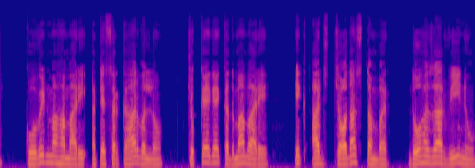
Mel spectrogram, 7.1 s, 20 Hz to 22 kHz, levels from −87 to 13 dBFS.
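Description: From the start, the speech has treble that sounds bright but false. S sounds are gritty and metallic, and nothing reaches above 14.9 kHz. This is likely HE-AAC compression at a low bitrate, around 20 kbps, rebuilding the top octave from copied lower bands rather than simply dulling it.

From 4.49 to 4.55 s, just after "ਚੁੱਕੇ ਗਏ ਕਦਮਾਂ ਬਾਰੇ" and before "ਅੱਜ ਚੌਂਦਾ", pre-echo adds a short hiss about 59 ms long ahead of the next attack, which sounds softened. The codec's noise leaked backward within its block. Unlike a click or dropout, it comes just before the attack.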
